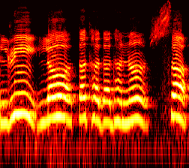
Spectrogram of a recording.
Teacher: ये सब दांत से टकरा कर निकलते हैं, इसलिए इनको दंतव्य कहते हैं।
